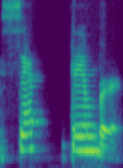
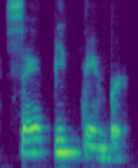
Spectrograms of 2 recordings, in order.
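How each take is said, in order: First: September with a very light P, barely closed lips; slow teacher model; soft P. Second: September said as se-pi-tember with an added vowel; wrong extra syllable. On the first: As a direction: close the mouth just a little on the P in September. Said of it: "esse P é bem suave". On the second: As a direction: show the mistake, se-pi-tember. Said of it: "Você não precisa criar uma outra sílaba". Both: Shown as a demonstration.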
